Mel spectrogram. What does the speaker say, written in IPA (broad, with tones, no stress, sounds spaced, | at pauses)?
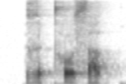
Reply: ɣ ə˨˩ t̚ t̪ʰ o˧ s a˨˩ t̚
